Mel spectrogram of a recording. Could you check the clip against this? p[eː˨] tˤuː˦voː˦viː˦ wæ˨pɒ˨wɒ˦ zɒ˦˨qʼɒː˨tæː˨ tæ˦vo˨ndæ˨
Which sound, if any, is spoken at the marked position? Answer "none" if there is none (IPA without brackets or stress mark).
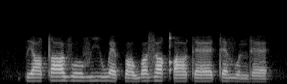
eː˨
